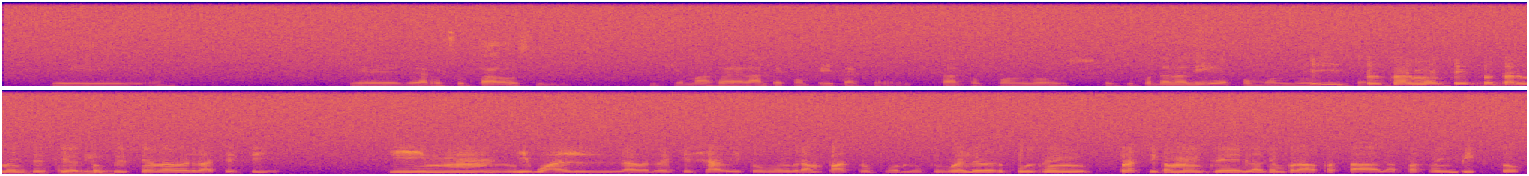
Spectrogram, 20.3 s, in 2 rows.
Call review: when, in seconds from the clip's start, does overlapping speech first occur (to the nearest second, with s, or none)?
9 s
